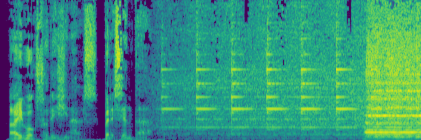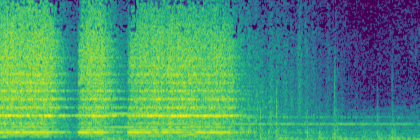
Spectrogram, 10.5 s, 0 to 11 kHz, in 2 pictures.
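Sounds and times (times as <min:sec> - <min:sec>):
speech: 0:00.1 - 0:02.3
heavy rumbling and clattering rail noise: 0:02.0 - 0:10.4
train horn toots and blast: 0:04.5 - 0:08.7.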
